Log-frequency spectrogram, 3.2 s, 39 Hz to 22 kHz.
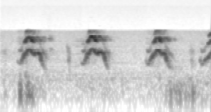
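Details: Little owls mating on a roof ridge, recorded 29 January 2023: a rapid series of arched, mewing notes with rich overtones, about one per second, over soft low rumble.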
